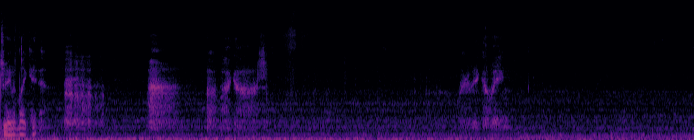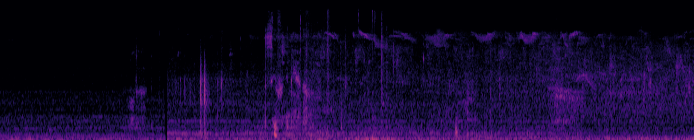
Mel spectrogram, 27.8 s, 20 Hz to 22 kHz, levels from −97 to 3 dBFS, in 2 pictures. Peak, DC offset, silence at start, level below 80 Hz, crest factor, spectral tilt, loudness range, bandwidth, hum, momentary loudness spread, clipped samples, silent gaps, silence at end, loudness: -32 dBFS; under 0.1%; 0 s; -64 dBFS; 28 dB; -4.5 dB/octave; 13 LU; 16 kHz; none; 14 LU; under 0.1%; none; 0 s; -61 LUFS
